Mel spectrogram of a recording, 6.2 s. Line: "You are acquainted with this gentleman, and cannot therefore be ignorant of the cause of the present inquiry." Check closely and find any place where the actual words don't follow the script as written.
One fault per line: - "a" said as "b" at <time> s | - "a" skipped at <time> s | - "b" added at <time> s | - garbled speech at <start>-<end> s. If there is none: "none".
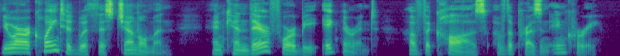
- "cannot" said as "can" at 2.3 s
